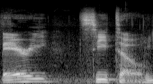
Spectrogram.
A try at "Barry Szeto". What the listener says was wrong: Barry Szeto. Almost there. The Z is silent, but it's okay.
